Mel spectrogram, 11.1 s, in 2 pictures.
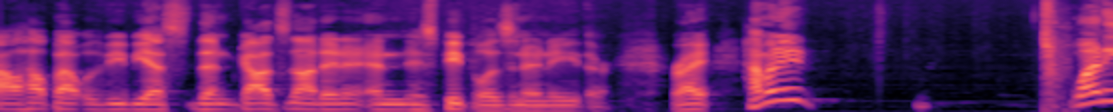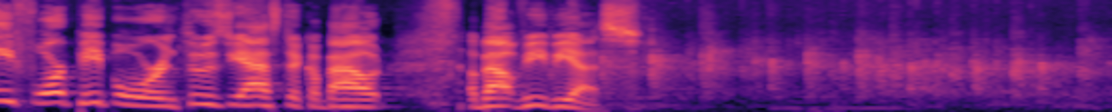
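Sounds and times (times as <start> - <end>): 
speech: 0.0 - 8.9
audience clapping: 8.3 - 11.1.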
